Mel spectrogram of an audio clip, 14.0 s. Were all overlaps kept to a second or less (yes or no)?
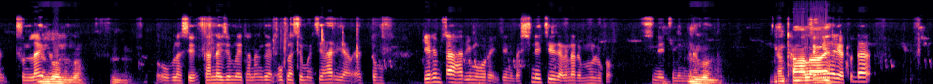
yes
